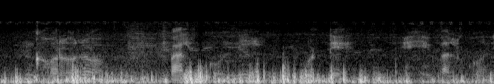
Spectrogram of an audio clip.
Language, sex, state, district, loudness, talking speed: Odia, male, Odisha, Khordha, -20 LUFS, 75 wpm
